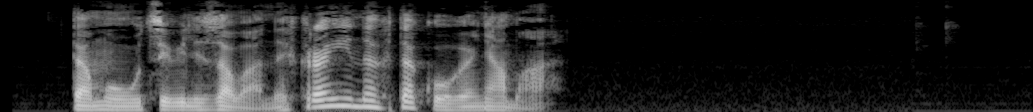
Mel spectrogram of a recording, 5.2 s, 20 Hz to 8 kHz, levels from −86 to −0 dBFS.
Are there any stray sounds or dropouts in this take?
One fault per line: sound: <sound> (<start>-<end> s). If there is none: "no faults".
no faults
